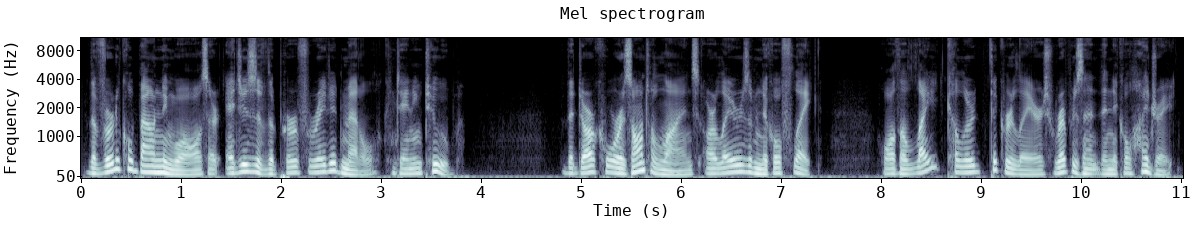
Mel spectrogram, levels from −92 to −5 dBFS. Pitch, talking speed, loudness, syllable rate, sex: 125 Hz, 170 wpm, -17 LUFS, 6.3 syllables/s, male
